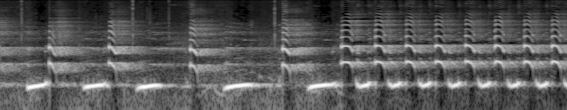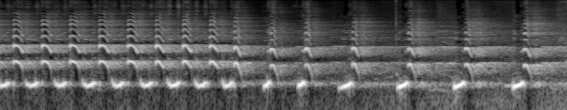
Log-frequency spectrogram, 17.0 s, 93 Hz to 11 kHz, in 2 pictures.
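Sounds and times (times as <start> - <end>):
ape calling: 0.0 - 17.0.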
